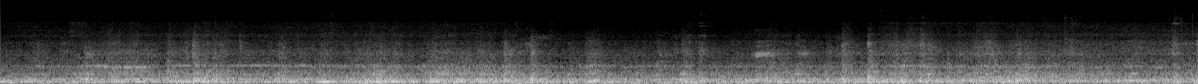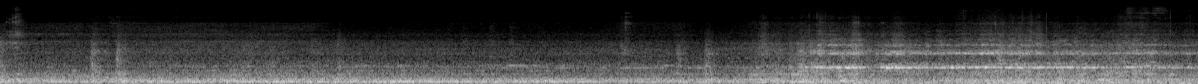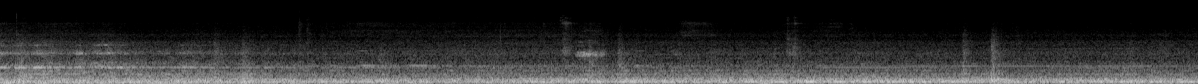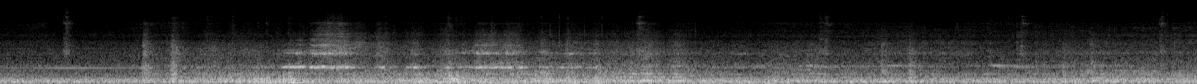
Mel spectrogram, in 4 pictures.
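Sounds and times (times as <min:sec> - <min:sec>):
train rumble: 0:00.0 - 0:47.9.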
